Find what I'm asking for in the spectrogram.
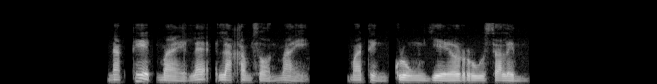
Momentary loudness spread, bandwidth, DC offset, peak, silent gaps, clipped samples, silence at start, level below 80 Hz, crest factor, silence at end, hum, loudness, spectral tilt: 9 LU; 7.4 kHz; under 0.1%; -2 dBFS; 3.29-3.44 s; under 0.1%; 1.1 s; -58 dBFS; 18 dB; 1.3 s; none; -18 LUFS; -6.5 dB/octave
